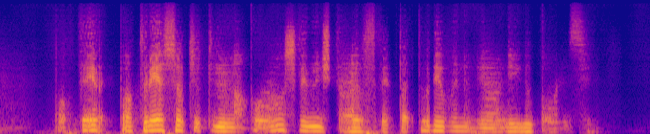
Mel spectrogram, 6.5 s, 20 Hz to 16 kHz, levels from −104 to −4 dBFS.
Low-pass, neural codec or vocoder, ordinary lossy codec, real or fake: 14.4 kHz; codec, 44.1 kHz, 0.9 kbps, DAC; none; fake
